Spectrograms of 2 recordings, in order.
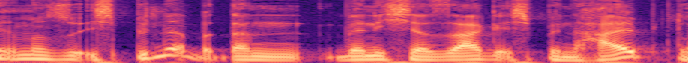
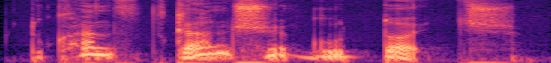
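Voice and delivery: grandpa quizzing; 9 semitones higher, 6 dB quieter than usual. Retold or imitated. Stern grandfather questions guest.

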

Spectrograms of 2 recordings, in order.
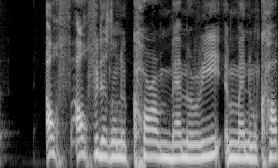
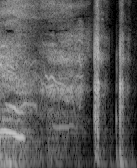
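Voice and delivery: high burst of laughter; 8 dB quieter than usual. Real, not acted. Laughing at her own retold phone call, high and bursting. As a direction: laugh jumping high and breaking off.

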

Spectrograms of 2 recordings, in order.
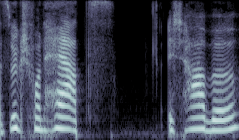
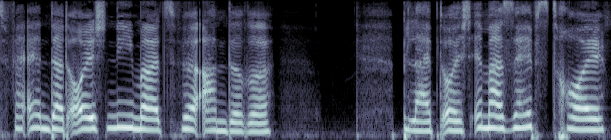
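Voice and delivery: slow solemn; slower than usual. Pretend. Mock motivational closing phrases.

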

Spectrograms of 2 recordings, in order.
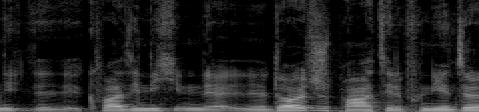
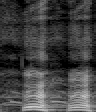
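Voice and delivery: loud real laugh; laughing hard; burst of laughter; 7 semitones higher, 11 dB louder than usual. Real, not acted. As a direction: crack up at the punchline. Laughing at his own sketch quote.

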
